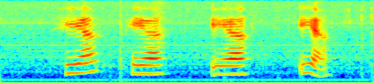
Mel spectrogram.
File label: "here", NZ English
